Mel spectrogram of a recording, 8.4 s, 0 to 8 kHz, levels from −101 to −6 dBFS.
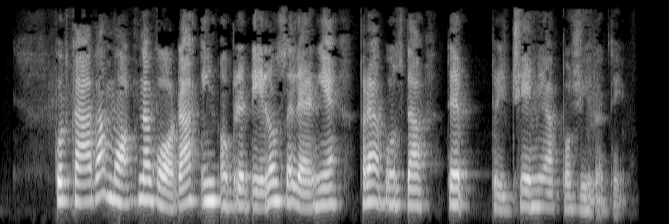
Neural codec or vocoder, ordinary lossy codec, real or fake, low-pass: codec, 16 kHz, 4 kbps, FunCodec, trained on LibriTTS, 50 frames a second; MP3, 32 kbps; fake; 7.2 kHz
